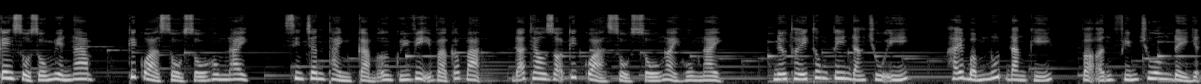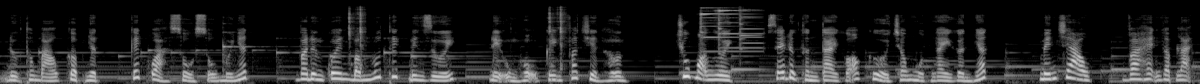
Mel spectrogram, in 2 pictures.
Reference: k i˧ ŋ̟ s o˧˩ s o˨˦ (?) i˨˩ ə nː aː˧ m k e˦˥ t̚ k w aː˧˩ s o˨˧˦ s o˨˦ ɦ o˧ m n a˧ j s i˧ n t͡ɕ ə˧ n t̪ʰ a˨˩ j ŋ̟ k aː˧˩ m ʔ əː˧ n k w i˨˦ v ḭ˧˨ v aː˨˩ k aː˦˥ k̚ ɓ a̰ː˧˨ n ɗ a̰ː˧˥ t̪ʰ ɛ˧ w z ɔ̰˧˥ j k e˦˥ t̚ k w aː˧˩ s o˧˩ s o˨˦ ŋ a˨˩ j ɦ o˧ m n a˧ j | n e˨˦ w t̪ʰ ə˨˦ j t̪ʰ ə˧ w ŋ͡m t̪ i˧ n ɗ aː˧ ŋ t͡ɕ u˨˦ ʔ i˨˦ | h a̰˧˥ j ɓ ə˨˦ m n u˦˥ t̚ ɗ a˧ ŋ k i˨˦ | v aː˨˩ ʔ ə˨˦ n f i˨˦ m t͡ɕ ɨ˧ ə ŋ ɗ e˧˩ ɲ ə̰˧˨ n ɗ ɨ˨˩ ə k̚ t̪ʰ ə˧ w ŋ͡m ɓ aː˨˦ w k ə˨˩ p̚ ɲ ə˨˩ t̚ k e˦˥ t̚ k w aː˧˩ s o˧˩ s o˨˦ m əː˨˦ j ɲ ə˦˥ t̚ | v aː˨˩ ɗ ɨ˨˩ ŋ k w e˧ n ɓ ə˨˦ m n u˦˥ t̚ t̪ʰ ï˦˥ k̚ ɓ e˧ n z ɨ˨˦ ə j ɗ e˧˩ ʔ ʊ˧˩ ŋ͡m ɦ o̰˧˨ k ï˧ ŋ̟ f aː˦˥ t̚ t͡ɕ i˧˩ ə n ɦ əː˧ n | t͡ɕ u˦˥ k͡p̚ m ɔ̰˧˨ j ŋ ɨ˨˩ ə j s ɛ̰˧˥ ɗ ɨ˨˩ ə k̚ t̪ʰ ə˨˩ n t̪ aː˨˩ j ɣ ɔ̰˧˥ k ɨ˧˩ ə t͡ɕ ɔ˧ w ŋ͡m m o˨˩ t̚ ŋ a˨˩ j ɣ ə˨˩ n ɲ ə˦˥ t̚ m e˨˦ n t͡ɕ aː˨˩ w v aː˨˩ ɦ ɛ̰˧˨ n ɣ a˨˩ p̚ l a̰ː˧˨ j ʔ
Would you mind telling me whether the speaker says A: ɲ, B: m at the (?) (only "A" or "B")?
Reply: B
